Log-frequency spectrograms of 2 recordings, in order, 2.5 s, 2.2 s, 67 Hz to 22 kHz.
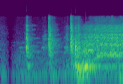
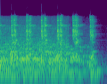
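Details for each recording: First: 1946 International truck abandoned 50 years, after a new seat: a few cranking bursts with fire from the exhaust, then a steady, smooth run with no clatter, clanks or rod knock; shut off quickly because there is no radiator. Normal running. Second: 1946 International truck, sat 50 years, initial cranking with oil in cylinders during compression test; slow uneven weak strokes about three per second, one cylinder reading 25 versus others 60–80; low compression cylinder.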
